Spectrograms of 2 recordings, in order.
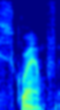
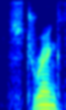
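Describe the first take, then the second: First: The word begins with an 'skr' sound. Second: The word begins with an 'str' sound.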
